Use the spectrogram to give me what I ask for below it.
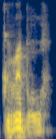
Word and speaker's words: gribble: um jetty piles and that's called the gribble which rhymes with nibble which is what they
